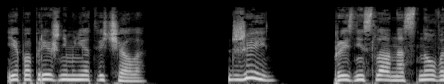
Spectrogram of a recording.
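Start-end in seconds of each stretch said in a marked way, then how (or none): 2.3-2.8 louder call. A narrator's reading. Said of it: "на этот раз уже громче".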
